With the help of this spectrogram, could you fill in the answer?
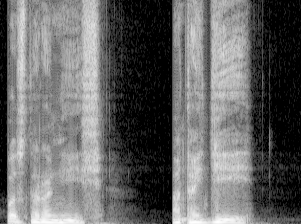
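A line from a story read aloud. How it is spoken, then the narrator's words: Muffled angry voice. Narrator (Russian): Яков Тарасыч глухим и сердитым голосом сказал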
